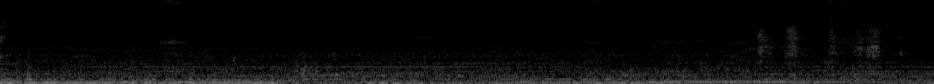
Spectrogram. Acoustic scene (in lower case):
kitchen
